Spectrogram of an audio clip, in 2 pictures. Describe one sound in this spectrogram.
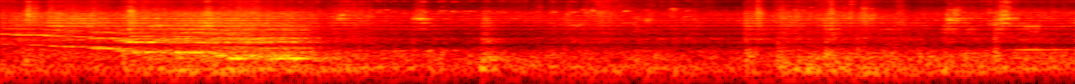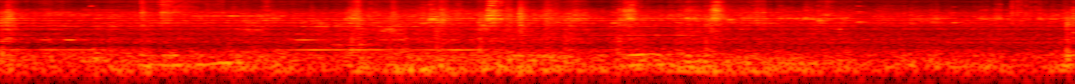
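Train wheels clack over rail joints.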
